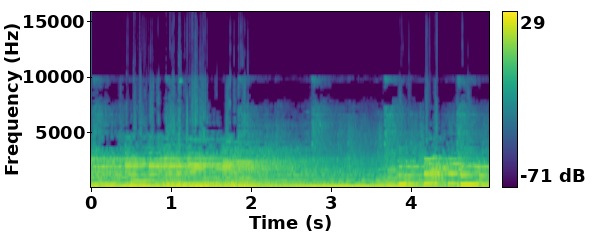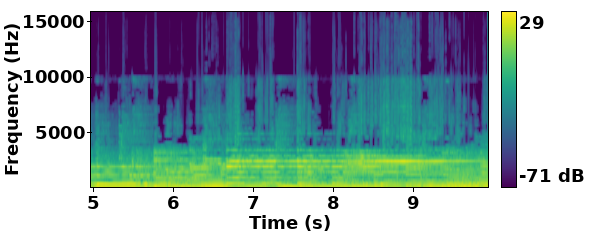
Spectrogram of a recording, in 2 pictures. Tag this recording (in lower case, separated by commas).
plucked string instrument, music, musical instrument, guitar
